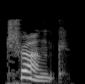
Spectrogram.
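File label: "trunk", English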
